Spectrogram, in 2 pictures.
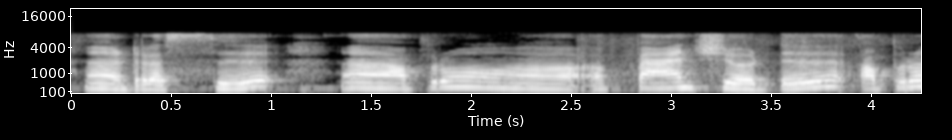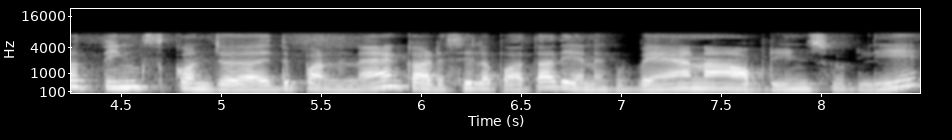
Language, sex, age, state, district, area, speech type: Tamil, female, 18-30, Tamil Nadu, Namakkal, rural, spontaneous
